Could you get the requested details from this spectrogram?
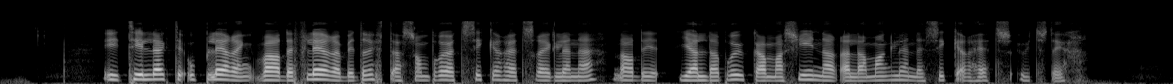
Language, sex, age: Norwegian, female, 42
